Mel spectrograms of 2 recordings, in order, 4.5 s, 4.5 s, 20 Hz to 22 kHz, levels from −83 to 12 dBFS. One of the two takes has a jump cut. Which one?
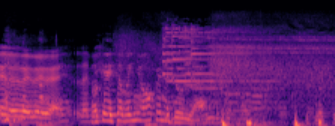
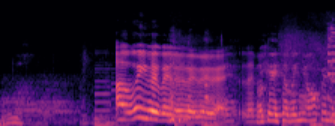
second; 1 cut; at 1.0 s

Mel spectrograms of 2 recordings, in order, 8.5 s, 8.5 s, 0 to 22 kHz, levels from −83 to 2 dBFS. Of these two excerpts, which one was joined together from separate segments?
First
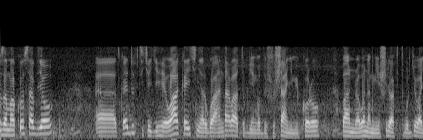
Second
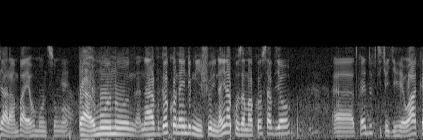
second; 1 cut; at 1.5 s

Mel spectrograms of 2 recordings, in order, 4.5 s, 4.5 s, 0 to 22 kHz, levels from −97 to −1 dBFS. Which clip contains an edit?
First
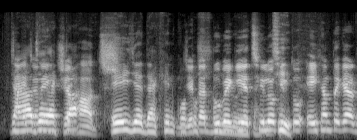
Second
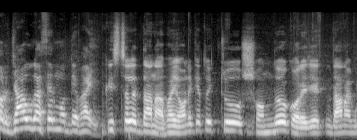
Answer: second; 1 cut; at 1.3 s

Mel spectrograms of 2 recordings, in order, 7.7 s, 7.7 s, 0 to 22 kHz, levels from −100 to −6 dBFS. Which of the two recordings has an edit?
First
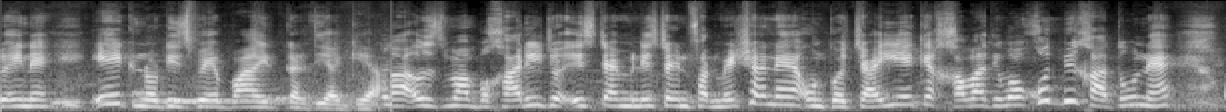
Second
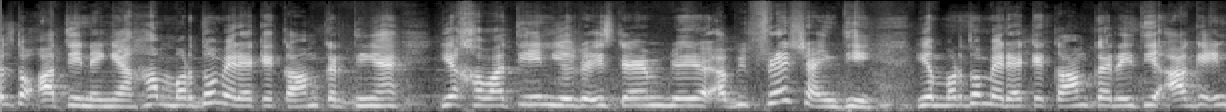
first; 1 cut; at 2.4 s

